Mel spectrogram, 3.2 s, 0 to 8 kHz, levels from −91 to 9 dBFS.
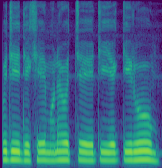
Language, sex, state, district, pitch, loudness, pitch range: Bengali, male, West Bengal, Cooch Behar, 150 Hz, -13 LUFS, 140-150 Hz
